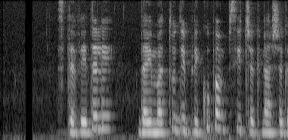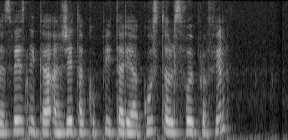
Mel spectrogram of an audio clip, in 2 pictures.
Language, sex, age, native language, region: Slovenian, female, 18-29, Slovenian, Central Slovenia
